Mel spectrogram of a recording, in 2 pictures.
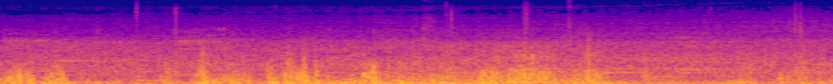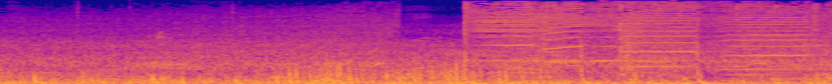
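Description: Wind buffeting the microphone over an outdoor background hum, with gusts strongest in the first three seconds. About six and a half seconds in, music starts suddenly.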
